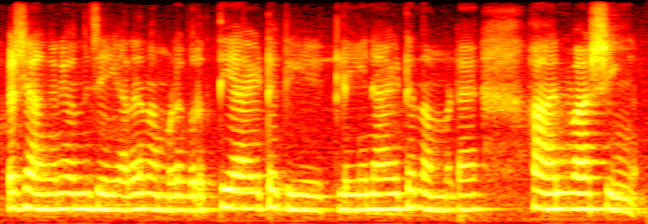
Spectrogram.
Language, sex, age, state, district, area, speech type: Malayalam, female, 45-60, Kerala, Kottayam, rural, spontaneous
